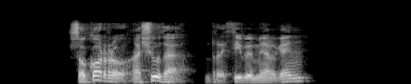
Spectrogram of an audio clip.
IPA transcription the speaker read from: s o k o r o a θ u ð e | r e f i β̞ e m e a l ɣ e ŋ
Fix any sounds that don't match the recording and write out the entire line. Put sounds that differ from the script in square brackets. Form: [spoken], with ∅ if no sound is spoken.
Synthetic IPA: s o k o r o a [ʃ] u ð [a] | r e [θ] i β̞ e m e a l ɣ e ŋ

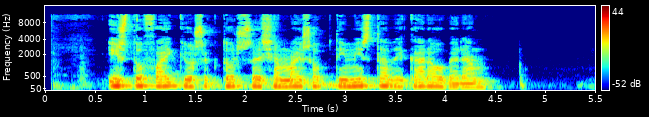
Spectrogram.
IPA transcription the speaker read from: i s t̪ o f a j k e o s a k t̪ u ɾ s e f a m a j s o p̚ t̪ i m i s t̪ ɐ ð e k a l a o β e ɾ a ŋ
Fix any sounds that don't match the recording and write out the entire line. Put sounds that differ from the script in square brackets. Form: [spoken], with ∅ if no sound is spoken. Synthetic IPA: i s t̪ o f a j k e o s [e] k t̪ [o] ɾ s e [ʃ] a m a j s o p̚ t̪ i m i s t̪ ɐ ð e k a [ɾ] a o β e ɾ a ŋ

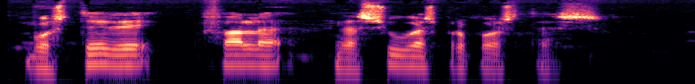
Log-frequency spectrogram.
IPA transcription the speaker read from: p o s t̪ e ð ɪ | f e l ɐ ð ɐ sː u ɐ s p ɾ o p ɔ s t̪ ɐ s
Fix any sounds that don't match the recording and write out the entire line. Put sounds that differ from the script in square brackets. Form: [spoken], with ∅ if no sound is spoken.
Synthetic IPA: [b] o s t̪ e ð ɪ | f [a] l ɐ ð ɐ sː u ɐ s p ɾ o p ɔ s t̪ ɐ s

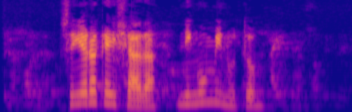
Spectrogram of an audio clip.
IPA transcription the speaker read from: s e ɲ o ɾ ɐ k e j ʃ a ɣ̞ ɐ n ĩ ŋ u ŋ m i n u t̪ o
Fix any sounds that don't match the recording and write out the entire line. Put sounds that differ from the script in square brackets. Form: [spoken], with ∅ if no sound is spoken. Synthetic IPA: s e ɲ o ɾ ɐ k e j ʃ a [ð̞] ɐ n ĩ ŋ u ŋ m i n u t̪ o

